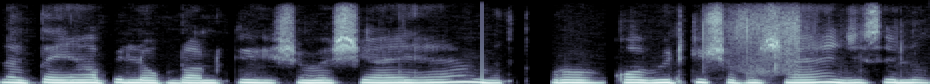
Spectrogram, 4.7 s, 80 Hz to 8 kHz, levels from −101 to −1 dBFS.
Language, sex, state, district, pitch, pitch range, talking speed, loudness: Hindi, female, Bihar, Muzaffarpur, 240 Hz, 235-250 Hz, 195 wpm, -11 LUFS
